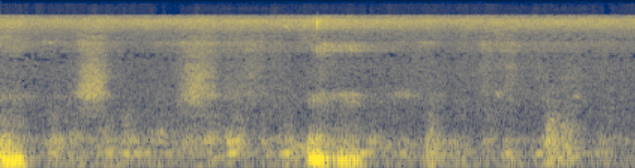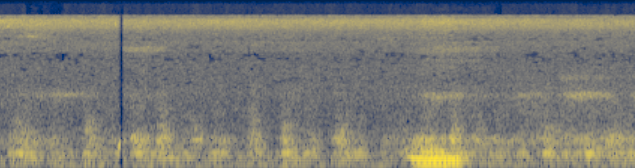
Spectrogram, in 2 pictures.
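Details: A cat asleep with its eyes open, snoring: deep, throaty snores come near the start, around two seconds in and again near seven seconds, separated by quieter, softer breathing.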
